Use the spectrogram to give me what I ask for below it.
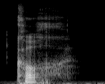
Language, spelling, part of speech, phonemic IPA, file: German, Koch, noun / proper noun, /kɔx/, De-Koch.ogg
- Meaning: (noun) cook (one who cooks; male or unspecified gender); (proper noun) a surname originating as an occupation; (noun) mush, porridge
